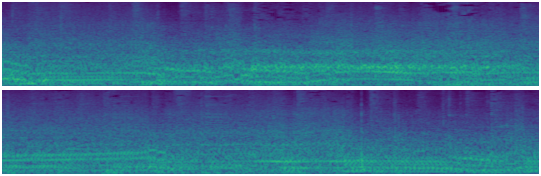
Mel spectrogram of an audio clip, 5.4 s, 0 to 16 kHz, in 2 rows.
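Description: A V6 race car in the Forza video game revving hard with tire squeal, continuous loud engine drone with rising and falling pitch and screeching tires throughout, no talk.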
